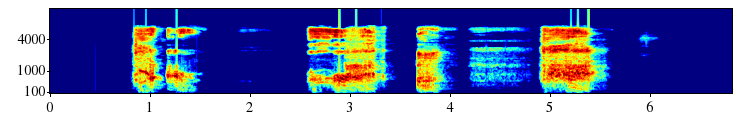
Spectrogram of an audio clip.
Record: {"exhalation_length": "6.8 s", "exhalation_amplitude": 27682, "exhalation_signal_mean_std_ratio": 0.44, "survey_phase": "beta (2021-08-13 to 2022-03-07)", "age": "45-64", "gender": "Male", "wearing_mask": "No", "symptom_cough_any": true, "symptom_new_continuous_cough": true, "symptom_runny_or_blocked_nose": true, "symptom_fatigue": true, "symptom_headache": true, "smoker_status": "Ex-smoker", "respiratory_condition_asthma": false, "respiratory_condition_other": false, "recruitment_source": "Test and Trace", "submission_delay": "2 days", "covid_test_result": "Positive", "covid_test_method": "RT-qPCR", "covid_ct_value": 17.4, "covid_ct_gene": "ORF1ab gene", "covid_ct_mean": 18.1, "covid_viral_load": "1200000 copies/ml", "covid_viral_load_category": "High viral load (>1M copies/ml)"}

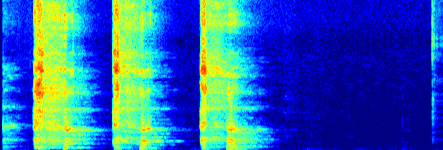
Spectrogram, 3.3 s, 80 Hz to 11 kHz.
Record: {"three_cough_length": "3.3 s", "three_cough_amplitude": 32768, "three_cough_signal_mean_std_ratio": 0.41, "survey_phase": "alpha (2021-03-01 to 2021-08-12)", "age": "45-64", "gender": "Female", "wearing_mask": "No", "symptom_none": true, "smoker_status": "Ex-smoker", "respiratory_condition_asthma": false, "respiratory_condition_other": false, "recruitment_source": "REACT", "submission_delay": "1 day", "covid_test_result": "Negative", "covid_test_method": "RT-qPCR"}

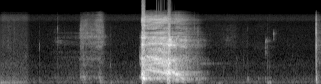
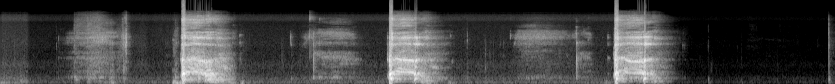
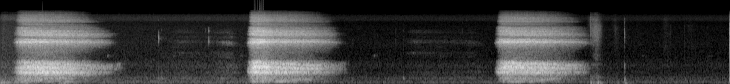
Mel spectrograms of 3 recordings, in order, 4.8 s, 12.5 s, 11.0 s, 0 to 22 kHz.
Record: {"cough_length": "4.8 s", "cough_amplitude": 26028, "cough_signal_mean_std_ratio": 0.3, "three_cough_length": "12.5 s", "three_cough_amplitude": 26028, "three_cough_signal_mean_std_ratio": 0.32, "exhalation_length": "11.0 s", "exhalation_amplitude": 24946, "exhalation_signal_mean_std_ratio": 0.44, "survey_phase": "beta (2021-08-13 to 2022-03-07)", "age": "45-64", "gender": "Male", "wearing_mask": "No", "symptom_none": true, "smoker_status": "Never smoked", "respiratory_condition_asthma": false, "respiratory_condition_other": false, "recruitment_source": "REACT", "submission_delay": "2 days", "covid_test_result": "Negative", "covid_test_method": "RT-qPCR"}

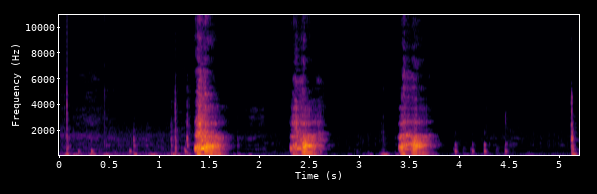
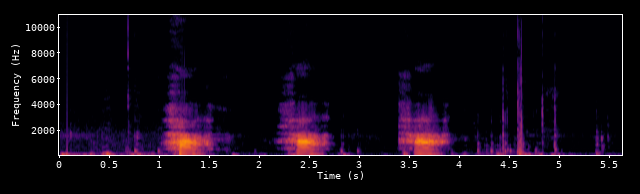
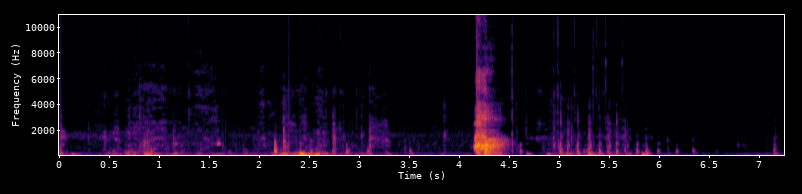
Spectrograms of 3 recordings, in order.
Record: {"three_cough_length": "5.2 s", "three_cough_amplitude": 32768, "three_cough_signal_mean_std_ratio": 0.31, "exhalation_length": "5.6 s", "exhalation_amplitude": 32766, "exhalation_signal_mean_std_ratio": 0.35, "cough_length": "7.3 s", "cough_amplitude": 32768, "cough_signal_mean_std_ratio": 0.28, "survey_phase": "beta (2021-08-13 to 2022-03-07)", "age": "65+", "gender": "Male", "wearing_mask": "No", "symptom_none": true, "smoker_status": "Never smoked", "respiratory_condition_asthma": false, "respiratory_condition_other": false, "recruitment_source": "REACT", "submission_delay": "2 days", "covid_test_result": "Negative", "covid_test_method": "RT-qPCR"}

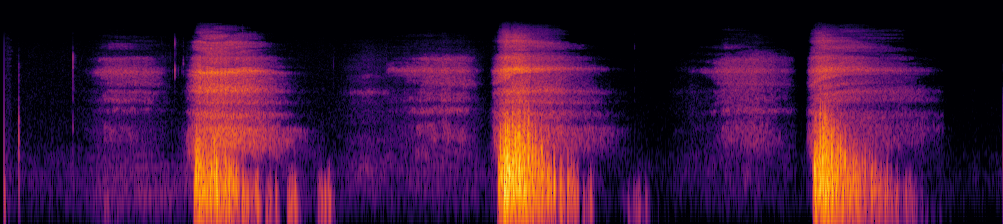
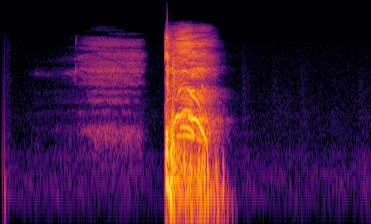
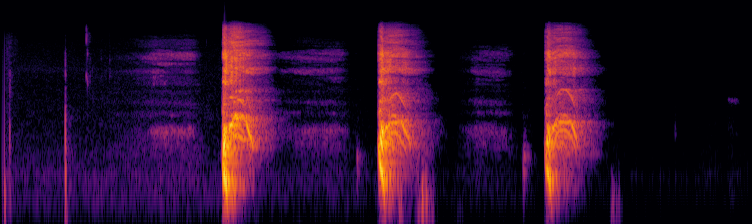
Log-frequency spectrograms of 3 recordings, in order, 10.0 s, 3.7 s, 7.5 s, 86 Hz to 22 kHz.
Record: {"exhalation_length": "10.0 s", "exhalation_amplitude": 25966, "exhalation_signal_mean_std_ratio": 0.28, "cough_length": "3.7 s", "cough_amplitude": 32768, "cough_signal_mean_std_ratio": 0.29, "three_cough_length": "7.5 s", "three_cough_amplitude": 28389, "three_cough_signal_mean_std_ratio": 0.23, "survey_phase": "beta (2021-08-13 to 2022-03-07)", "age": "45-64", "gender": "Male", "wearing_mask": "No", "symptom_cough_any": true, "smoker_status": "Never smoked", "respiratory_condition_asthma": false, "respiratory_condition_other": false, "recruitment_source": "REACT", "submission_delay": "2 days", "covid_test_result": "Negative", "covid_test_method": "RT-qPCR", "influenza_a_test_result": "Unknown/Void", "influenza_b_test_result": "Unknown/Void"}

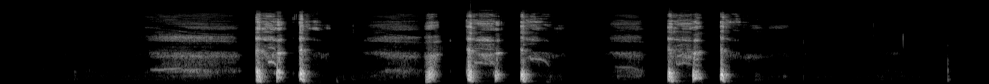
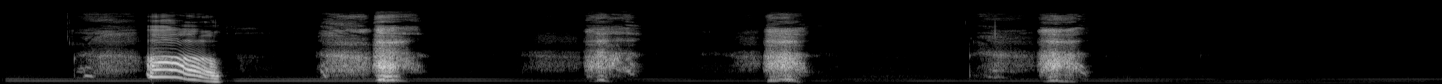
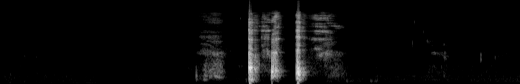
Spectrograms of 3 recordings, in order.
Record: {"three_cough_length": "9.9 s", "three_cough_amplitude": 31743, "three_cough_signal_mean_std_ratio": 0.28, "exhalation_length": "14.4 s", "exhalation_amplitude": 29417, "exhalation_signal_mean_std_ratio": 0.32, "cough_length": "5.2 s", "cough_amplitude": 32768, "cough_signal_mean_std_ratio": 0.17, "survey_phase": "beta (2021-08-13 to 2022-03-07)", "age": "65+", "gender": "Female", "wearing_mask": "No", "symptom_none": true, "smoker_status": "Ex-smoker", "respiratory_condition_asthma": false, "respiratory_condition_other": true, "recruitment_source": "REACT", "submission_delay": "1 day", "covid_test_result": "Negative", "covid_test_method": "RT-qPCR"}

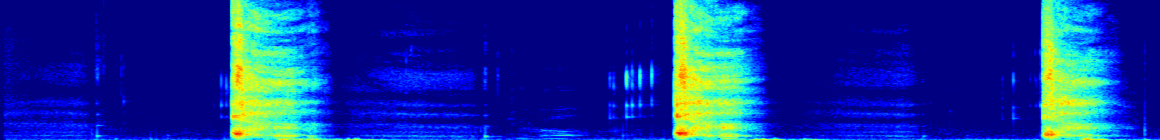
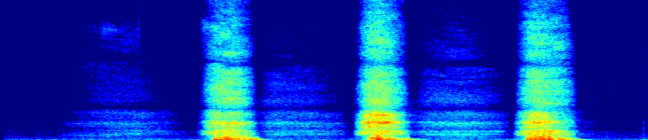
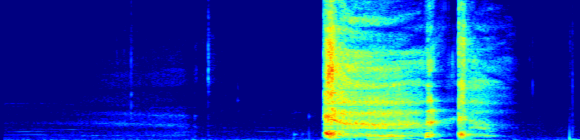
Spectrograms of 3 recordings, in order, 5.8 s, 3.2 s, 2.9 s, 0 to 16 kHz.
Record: {"three_cough_length": "5.8 s", "three_cough_amplitude": 32768, "three_cough_signal_mean_std_ratio": 0.24, "exhalation_length": "3.2 s", "exhalation_amplitude": 23222, "exhalation_signal_mean_std_ratio": 0.35, "cough_length": "2.9 s", "cough_amplitude": 32767, "cough_signal_mean_std_ratio": 0.29, "survey_phase": "beta (2021-08-13 to 2022-03-07)", "age": "45-64", "gender": "Female", "wearing_mask": "No", "symptom_cough_any": true, "symptom_runny_or_blocked_nose": true, "symptom_sore_throat": true, "symptom_loss_of_taste": true, "smoker_status": "Prefer not to say", "respiratory_condition_asthma": false, "respiratory_condition_other": false, "recruitment_source": "Test and Trace", "submission_delay": "2 days", "covid_test_result": "Positive", "covid_test_method": "RT-qPCR", "covid_ct_value": 13.6, "covid_ct_gene": "ORF1ab gene", "covid_ct_mean": 14.1, "covid_viral_load": "24000000 copies/ml", "covid_viral_load_category": "High viral load (>1M copies/ml)"}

